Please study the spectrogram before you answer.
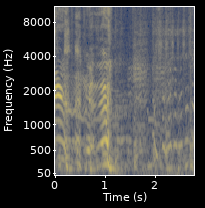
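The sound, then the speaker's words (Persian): Sheep bleating as they escape from an unlocked cage on a cart: several wavering, nasal bleats overlap in quick succession, rising and falling in pitch. “وای گوسفندان.”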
